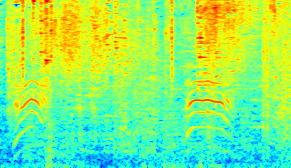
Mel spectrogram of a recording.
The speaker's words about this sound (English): The windshield cracks beneath his paws, then shatters.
